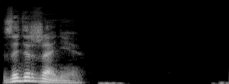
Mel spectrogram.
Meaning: apprehension (arrest), detention (custody)
- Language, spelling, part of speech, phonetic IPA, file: Russian, задержание, noun, [zədʲɪrˈʐanʲɪje], Ru-задержание.ogg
